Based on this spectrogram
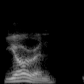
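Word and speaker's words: Göran: Sven Goran Eriksson was... – I think you'll find it's pronounced Joran.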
